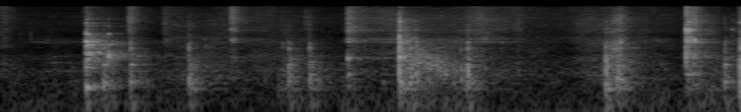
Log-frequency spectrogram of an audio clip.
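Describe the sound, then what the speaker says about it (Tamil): Spoon clinking and scraping against a pan while sugar is stirred into rava kesari, a South Indian semolina dessert, with a series of sharp, irregular metallic taps close by and no talking. "சர்க்கரை சேர்த்து நல்லா கிண்டிட்டுருங்க, கட்டியாகாத"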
